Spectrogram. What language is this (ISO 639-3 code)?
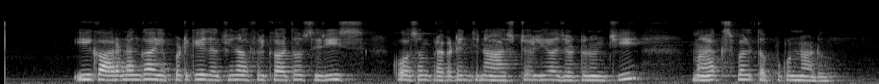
tel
